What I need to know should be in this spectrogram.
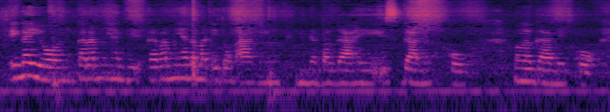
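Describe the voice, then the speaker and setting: Over loud background noise, a woman speaks at a moderate pace with very wide pitch swings. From Philippines. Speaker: vlogger, overseas Filipino worker; overseas worker vlogger. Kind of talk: casual vlog; casual vlog chat. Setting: small bedroom. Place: home room. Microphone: camera far.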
